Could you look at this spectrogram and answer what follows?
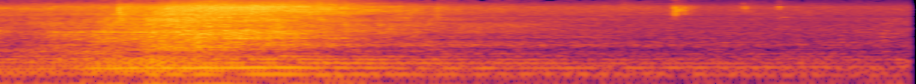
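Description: A motor vehicle passing by, its engine hum swelling over about a second and then fading away over the next couple of seconds. A small click follows a little after the middle.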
